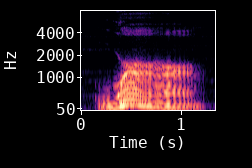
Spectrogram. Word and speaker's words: world: 每个发音打开口腔一点点 waxing when the rest of 有一个零 rest of the world 这个单词很难发，美式发音重度卷舌卷到极限，再往前推靠向你的硬腭，叫 world world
